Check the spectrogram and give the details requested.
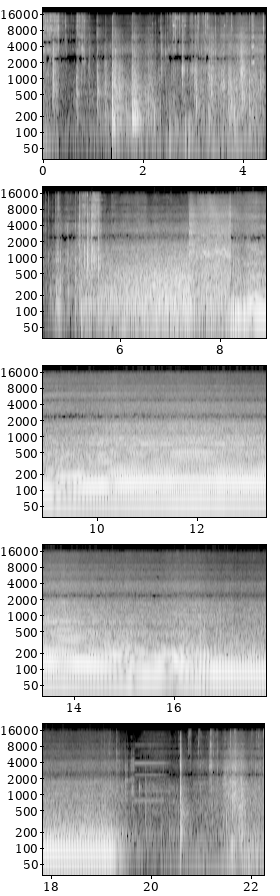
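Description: Clicks and knocks of a car door and keys, then a Saab's starter cranks for about two seconds and the engine catches, its revs rising and falling back to a steady idle, with a supercapacitor bank standing in for the battery. About ten seconds later the engine is switched off and stops abruptly.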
